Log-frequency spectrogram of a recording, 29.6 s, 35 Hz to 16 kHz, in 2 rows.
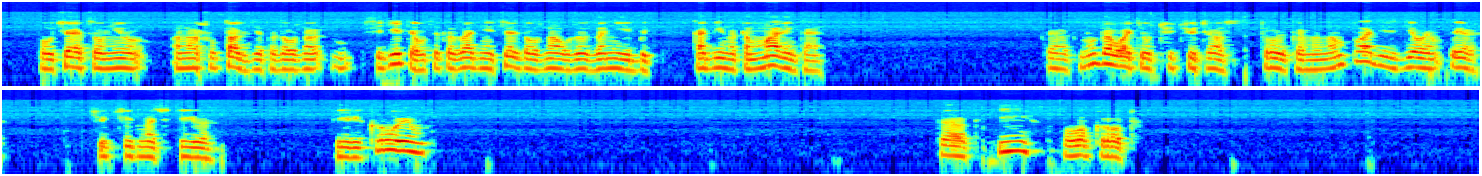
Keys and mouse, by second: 1.3-3.0 drag, 7.9-11.9 drag, 12.5 KP_3, 14.4 r, 17.1 g, 27.4-28.8 drag.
